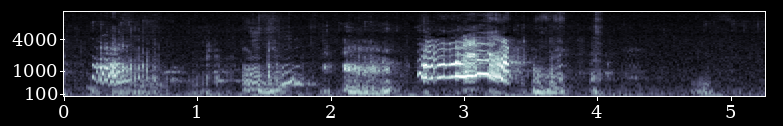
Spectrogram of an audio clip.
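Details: Newly arrived Chow Chow puppy named Raphael gives five short, whiny, growling yelps over about four seconds. The middle burst is the loudest and longest, with a wavering whine that rises and falls before fading into softer grumbles.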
